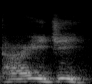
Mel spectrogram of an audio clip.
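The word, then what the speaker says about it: Taiji: So we should pronounce and say Tai Chi, T-A-I-J-I, but in the West you'll see it on books and on the internet, it's more commonly spelled as T-A-I-C-H-I. Either way it's fine, but you must understand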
